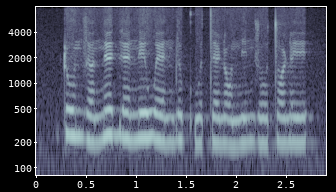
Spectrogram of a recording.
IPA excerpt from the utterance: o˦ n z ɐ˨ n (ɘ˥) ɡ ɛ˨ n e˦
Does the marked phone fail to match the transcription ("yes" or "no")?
yes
